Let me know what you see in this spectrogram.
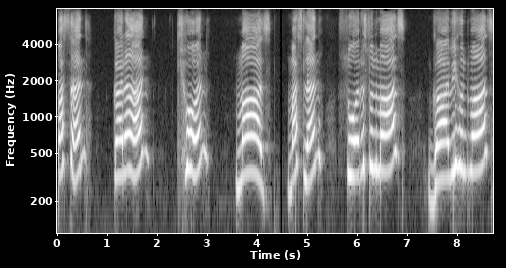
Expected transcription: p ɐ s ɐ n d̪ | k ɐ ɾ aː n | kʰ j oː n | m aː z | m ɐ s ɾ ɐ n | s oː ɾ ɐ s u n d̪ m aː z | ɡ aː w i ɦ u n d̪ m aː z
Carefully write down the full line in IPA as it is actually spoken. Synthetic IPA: p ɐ s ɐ n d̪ | k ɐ ɾ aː n | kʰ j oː n | m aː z | m ɐ s l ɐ n | s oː ɾ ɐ s u n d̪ m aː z | ɡ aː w i ɦ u n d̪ m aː z

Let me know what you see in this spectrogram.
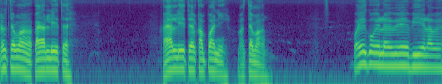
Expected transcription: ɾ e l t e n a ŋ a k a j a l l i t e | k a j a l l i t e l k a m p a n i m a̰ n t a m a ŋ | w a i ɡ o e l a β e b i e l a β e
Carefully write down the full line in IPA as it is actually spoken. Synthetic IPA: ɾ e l t e m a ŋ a k a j a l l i t e | k a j a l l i t e l k a m p a n i m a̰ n t e m a ŋ | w a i ɡ o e l a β e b i e l a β e

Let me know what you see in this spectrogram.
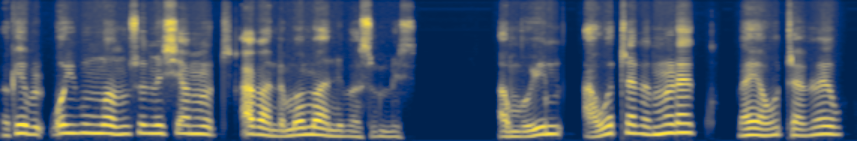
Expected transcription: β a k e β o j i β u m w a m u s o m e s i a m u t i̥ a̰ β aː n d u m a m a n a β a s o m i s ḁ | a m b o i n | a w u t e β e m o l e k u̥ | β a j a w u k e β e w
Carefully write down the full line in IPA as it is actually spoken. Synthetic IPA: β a k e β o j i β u m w a m u s o m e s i a m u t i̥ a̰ β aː n d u m a m a n i β a s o m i s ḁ | a m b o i n | a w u t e β e m u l e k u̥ | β a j a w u t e β e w

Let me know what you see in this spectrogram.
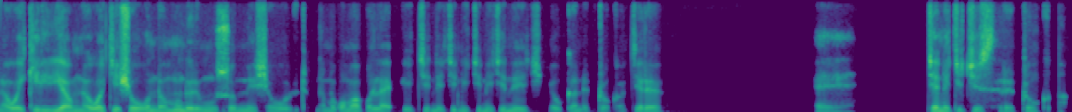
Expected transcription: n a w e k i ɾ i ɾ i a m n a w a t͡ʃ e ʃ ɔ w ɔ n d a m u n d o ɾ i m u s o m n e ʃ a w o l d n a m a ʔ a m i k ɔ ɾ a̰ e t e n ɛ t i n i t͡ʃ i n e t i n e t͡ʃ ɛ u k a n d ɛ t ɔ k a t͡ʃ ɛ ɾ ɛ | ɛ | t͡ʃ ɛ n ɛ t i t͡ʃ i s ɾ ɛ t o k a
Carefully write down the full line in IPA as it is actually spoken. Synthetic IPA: n a w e k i ɾ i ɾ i a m n a w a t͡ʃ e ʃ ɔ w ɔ n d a m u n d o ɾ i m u s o m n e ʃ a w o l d n a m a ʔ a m a k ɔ l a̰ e t͡ʃ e n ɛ t͡ʃ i n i t͡ʃ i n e t͡ʃ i n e t͡ʃ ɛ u k a n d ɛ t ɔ k a t͡ʃ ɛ ɾ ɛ | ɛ | t͡ʃ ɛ n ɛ t͡ʃ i t͡ʃ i s ɾ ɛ t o k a

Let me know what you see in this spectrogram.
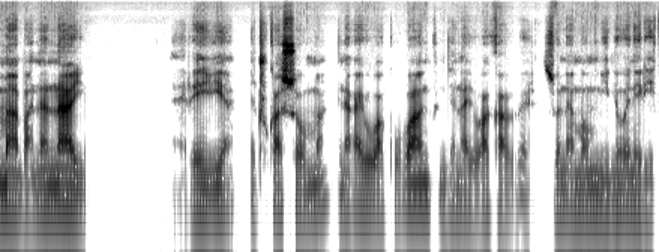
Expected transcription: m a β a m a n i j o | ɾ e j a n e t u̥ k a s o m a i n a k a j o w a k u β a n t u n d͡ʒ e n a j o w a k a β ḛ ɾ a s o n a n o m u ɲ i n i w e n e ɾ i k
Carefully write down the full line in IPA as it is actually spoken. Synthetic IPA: m a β a n a n a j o | ɾ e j a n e t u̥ k a s o m a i n a k a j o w a k u β a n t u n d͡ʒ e n a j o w a k a β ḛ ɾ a s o n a m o m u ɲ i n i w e n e ɾ i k

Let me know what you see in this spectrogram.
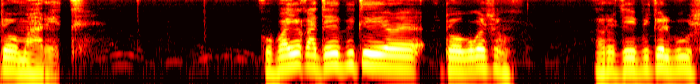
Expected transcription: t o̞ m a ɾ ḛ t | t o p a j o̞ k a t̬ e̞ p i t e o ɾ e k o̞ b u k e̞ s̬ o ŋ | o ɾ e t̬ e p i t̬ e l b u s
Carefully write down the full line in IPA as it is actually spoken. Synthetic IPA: t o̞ m a ɾ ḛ t | k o p a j o̞ k a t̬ e̞ p i t e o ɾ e t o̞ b o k e̞ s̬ o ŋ | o ɾ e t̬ e p i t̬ e l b u s

